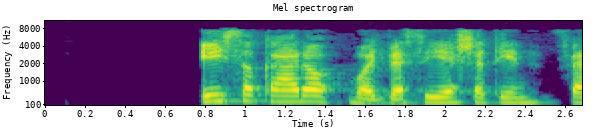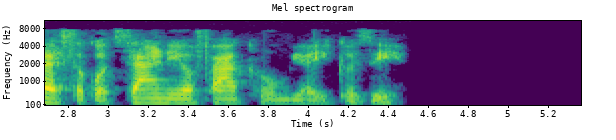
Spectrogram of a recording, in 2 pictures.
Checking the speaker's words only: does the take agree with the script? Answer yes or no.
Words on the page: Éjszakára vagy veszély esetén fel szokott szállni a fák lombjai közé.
yes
